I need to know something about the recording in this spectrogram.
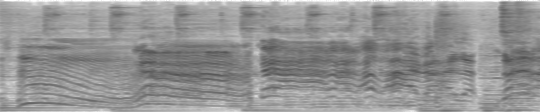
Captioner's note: growling; grumbling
